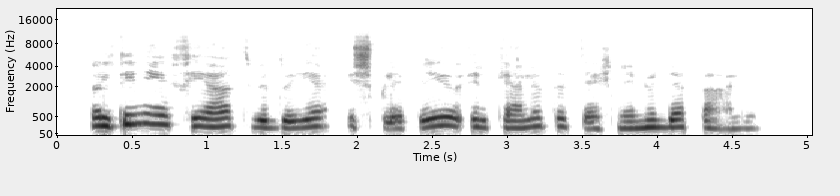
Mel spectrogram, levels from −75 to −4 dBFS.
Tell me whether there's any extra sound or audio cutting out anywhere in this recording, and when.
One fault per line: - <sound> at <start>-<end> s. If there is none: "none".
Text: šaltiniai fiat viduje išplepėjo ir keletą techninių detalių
none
